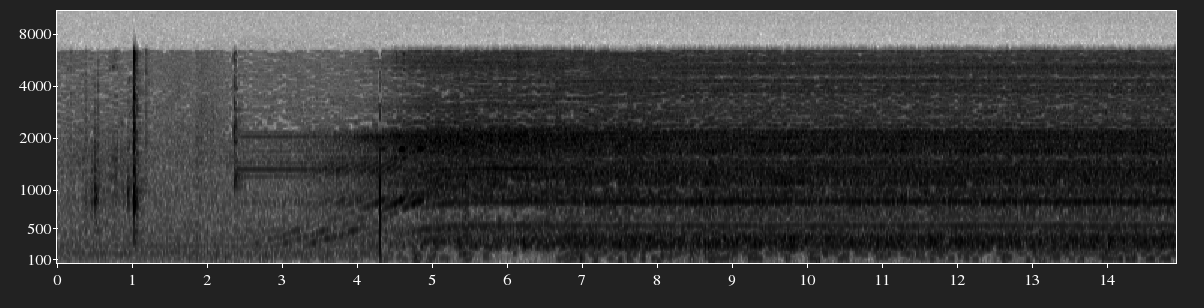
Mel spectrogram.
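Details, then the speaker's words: Newly installed Rheem 75,000 BTU gas furnace start-up: a few clicks, then the draft inducer motor spins up to a steady whir. Even hum, normal start. "we're going to turn it on and what's going to happen first the system will start the draft motor this draft motors going to close the pressure switch and the pressure switch is gonna allow the gas to burn and a pilot"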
